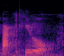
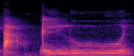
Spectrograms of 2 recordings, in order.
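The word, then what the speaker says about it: تعقلون: Tapi jangan bacanya tak kilo, tapi takkilun.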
